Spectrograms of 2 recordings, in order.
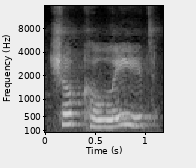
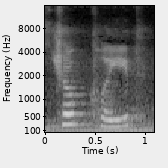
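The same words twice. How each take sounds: First: All three syllables are sounded, including the middle vowel. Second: The middle vowel is dropped, leaving two syllables. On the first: "this is actually chocolate" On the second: "we omit the o here from the chocolate. It will be pronounced as chocolate"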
